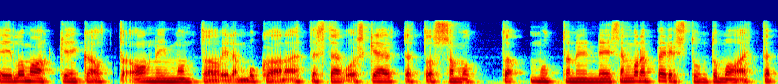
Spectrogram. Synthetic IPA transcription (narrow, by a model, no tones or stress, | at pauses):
eˑilomɑkːeːŋkɑˑut̪ːɑ̰oːnniːmmont̪ˑɑ̰ːʋiḛlæ̰mmukɑ̰nɑ̰et̪ːæsi̥t̪æʋo̰ˑeskæyt̪ːˑæːt̪t̪ɑsːɑmut̪ːɑmut̪ːɑninneˑisemːonemperst̪unt̪umɑḛt̪ːæ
